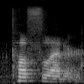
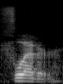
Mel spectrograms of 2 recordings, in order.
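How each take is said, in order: First: It starts with a 'p' sound and has three syllables. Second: It starts with an 'f' sound and has two syllables. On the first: This is how other people usually say the name. The speaker calls it wrong. "It's always like Puffletter" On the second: This is how the family says the name. The speaker calls it right. "that's how it's pronounced. So it's basically a silent P and a silent E R"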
